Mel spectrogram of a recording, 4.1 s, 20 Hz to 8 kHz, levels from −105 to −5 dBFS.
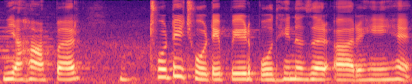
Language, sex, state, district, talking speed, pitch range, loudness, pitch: Hindi, female, Haryana, Charkhi Dadri, 145 wpm, 190-210 Hz, -14 LUFS, 200 Hz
